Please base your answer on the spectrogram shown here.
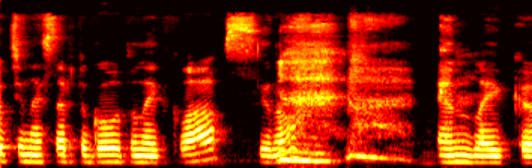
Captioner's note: laughs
